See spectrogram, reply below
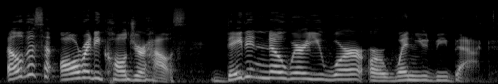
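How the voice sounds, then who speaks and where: A young runaway woman played by an actress in a live radio play, wry and teasing. Her voice sits fairly high and swings widely as she needles and mocks. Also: sing-song, moderate pace, sharp tone. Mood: dry, knowing. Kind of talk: live radio theatre acting.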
